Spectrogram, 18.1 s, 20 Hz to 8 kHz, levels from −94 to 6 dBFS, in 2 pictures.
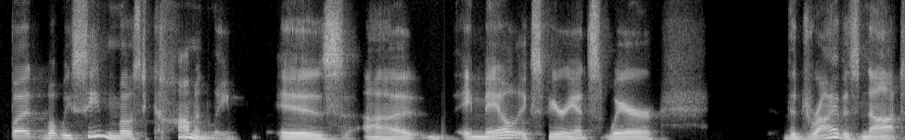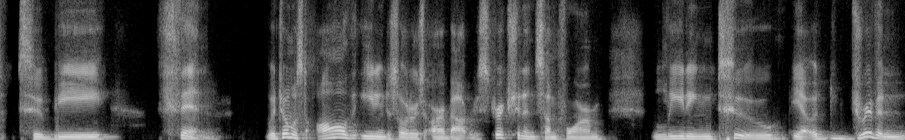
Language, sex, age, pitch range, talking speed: English, male, 50-69, 105-135 Hz, 120 wpm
